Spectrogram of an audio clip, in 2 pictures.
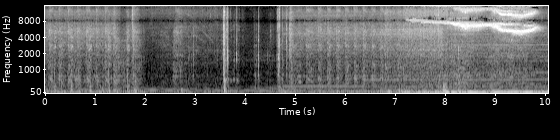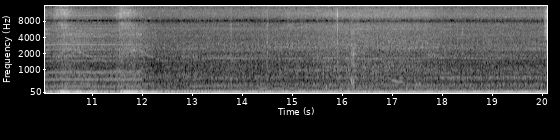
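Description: A car engine cranks for an extended stretch with the gas pedal pressed, a labored, rising mechanical churn that catches and settles into a loud, steady idling rumble, with a few clicks before it.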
